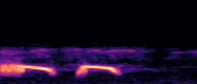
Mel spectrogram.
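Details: Spotted dove male and female lure calls of the local field style, used to provoke fighting; two loud, smooth, low coos, each slightly falling at its close, half a second apart, followed by quiet.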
